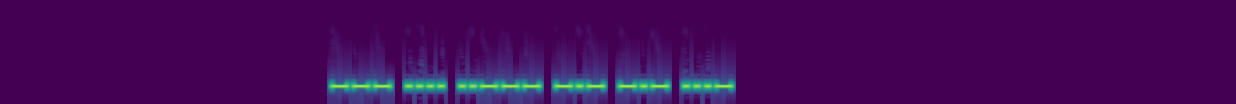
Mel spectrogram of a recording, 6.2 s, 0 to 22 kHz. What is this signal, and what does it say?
Morse code, heard as a keyed tone, about 41 wpm, 700 Hz. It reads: OH2KKV
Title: DXCC-100 Call Signs - 6 Characters - Repeated 3x - 45wpm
